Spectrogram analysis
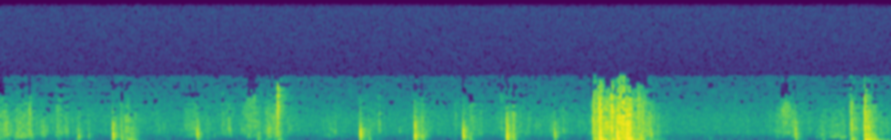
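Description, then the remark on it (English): A door being unlocked and opened: a run of sharp clicks and clunks at an uneven pace, a louder rough rattling burst as it swings, then a few more knocks. No one speaks. “I remember locking the door.”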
